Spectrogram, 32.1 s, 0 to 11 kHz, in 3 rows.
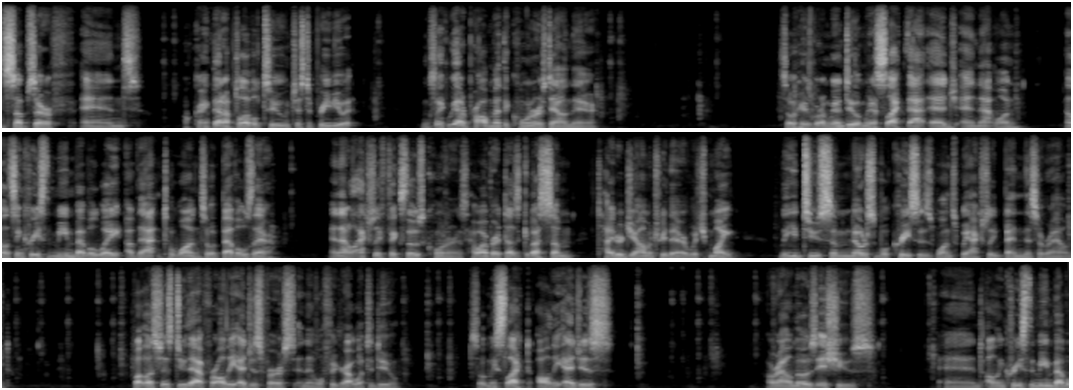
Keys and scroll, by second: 5.1 z, 6.8 Tab, 12.4 z, 13.2 Tab, 15.1 z, 21.8 z, 22.6 Tab.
